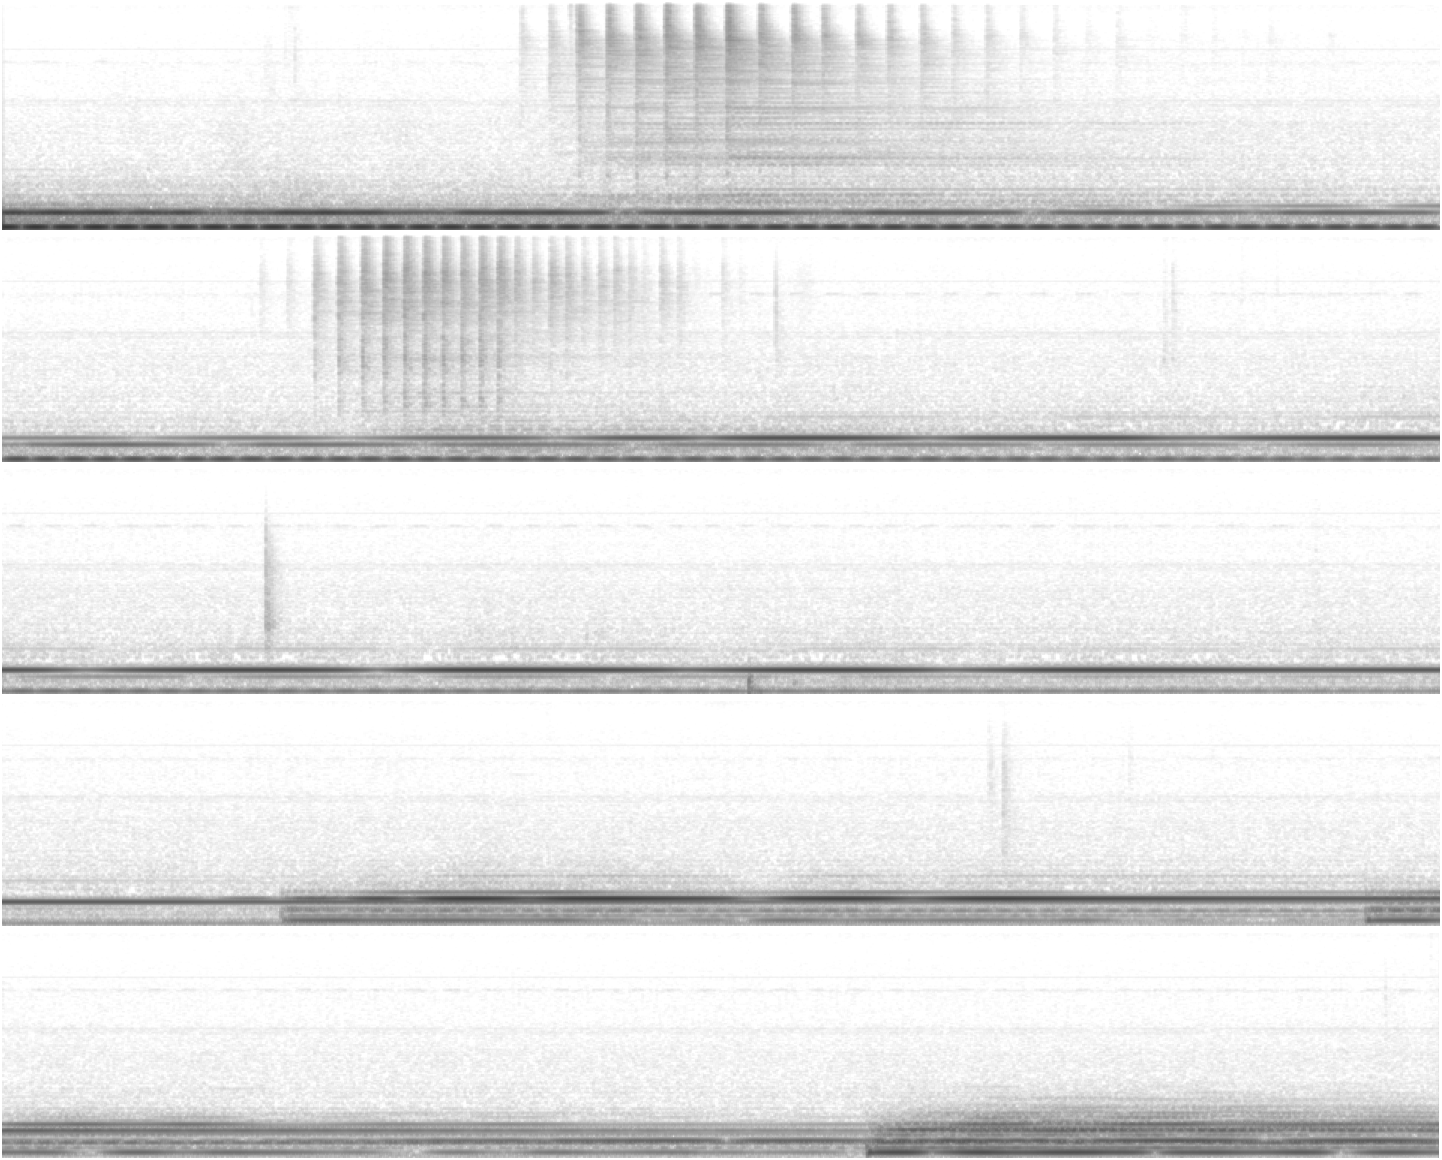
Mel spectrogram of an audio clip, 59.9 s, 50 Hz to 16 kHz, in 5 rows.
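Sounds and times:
higher singing bowl tone: 0:00.0 - 0:59.9
low hum: 0:00.0 - 0:59.9
singing bowls ringing: 0:00.0 - 0:59.9.

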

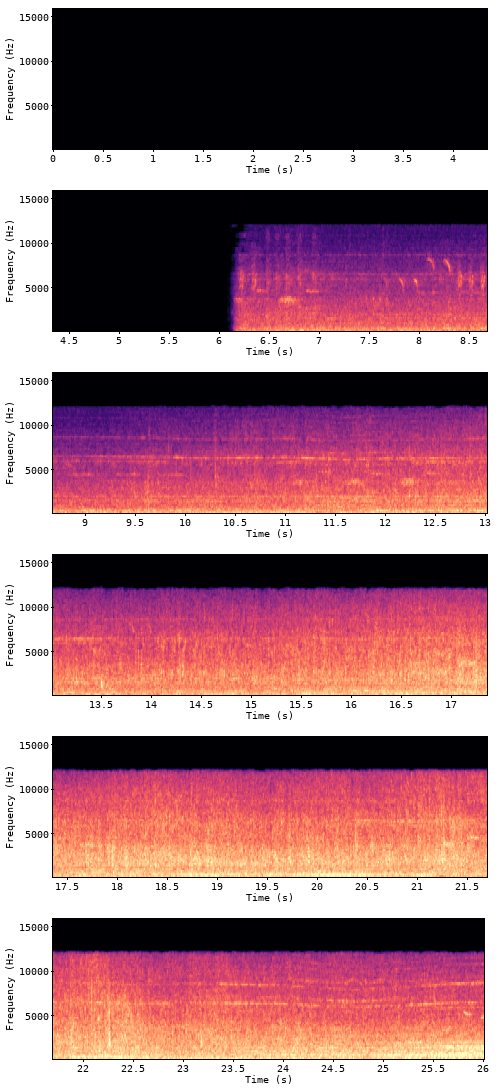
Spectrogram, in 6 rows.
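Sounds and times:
truck driving slowly past: 0:06.2 - 0:26.0.

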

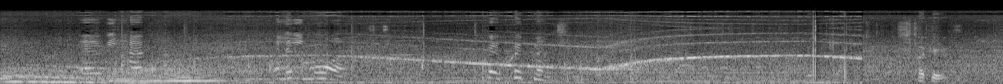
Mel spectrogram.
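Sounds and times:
siren wailing: 0:00.2 - 0:08.7.

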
